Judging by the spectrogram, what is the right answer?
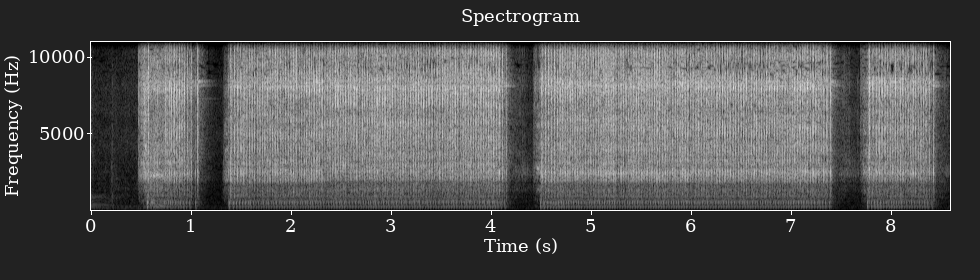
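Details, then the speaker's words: Small engine, hot after running, carburetor high-speed screw 2.5 turns out and low-speed screw flush: three long, high-pitched cranking bursts with pauses, engine never catches; hard starting when hot. "that thing's been on there a while now it should be good and hot but the starter on and push the button"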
